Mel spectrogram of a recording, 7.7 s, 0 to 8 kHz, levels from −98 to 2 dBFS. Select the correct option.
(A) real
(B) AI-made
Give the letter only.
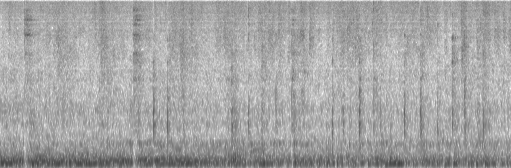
B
